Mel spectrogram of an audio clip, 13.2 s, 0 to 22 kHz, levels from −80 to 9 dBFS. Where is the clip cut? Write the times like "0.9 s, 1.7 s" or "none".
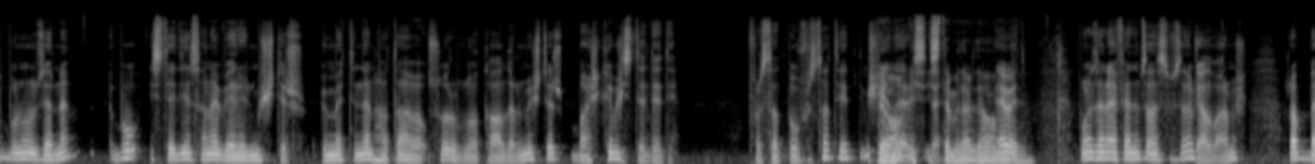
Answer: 4.3 s, 6.2 s, 8.7 s, 12.0 s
